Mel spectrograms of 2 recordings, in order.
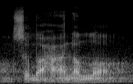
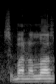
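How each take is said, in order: First: It is said slowly and savoured. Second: It is said quickly and hurriedly.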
